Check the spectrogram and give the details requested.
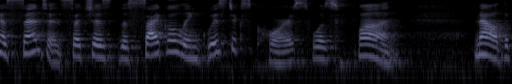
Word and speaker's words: psycholinguistics: Psycholinguistics. Which one sounds like it has more stress? The first or the fourth syllable? The fourth, right?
